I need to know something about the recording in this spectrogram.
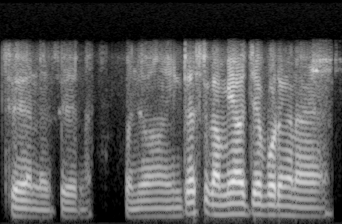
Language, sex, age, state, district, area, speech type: Tamil, male, 18-30, Tamil Nadu, Nagapattinam, rural, conversation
